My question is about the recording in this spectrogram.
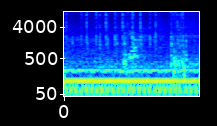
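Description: Quick light clicks and rustles of a handheld camera being handled and swung about, over a steady low hum.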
